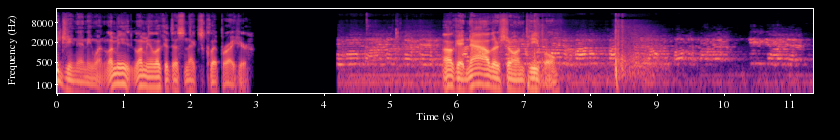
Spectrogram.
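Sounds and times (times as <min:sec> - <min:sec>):
speech: 0:00.0 - 0:03.0, 0:05.8 - 0:07.6
flashbang grenade going off in a street: 0:08.4 - 0:09.2.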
